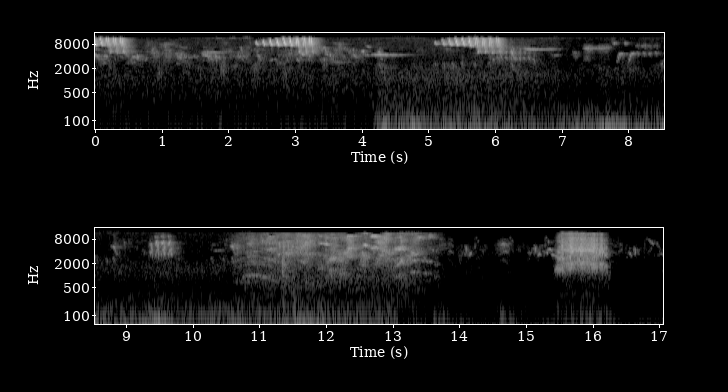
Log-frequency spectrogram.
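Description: Birds chirping and calling: a high, rapid trill repeated about every three seconds for the first several seconds, with short whistled notes between, then a hissy stretch in the middle and a brief louder call near the end.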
